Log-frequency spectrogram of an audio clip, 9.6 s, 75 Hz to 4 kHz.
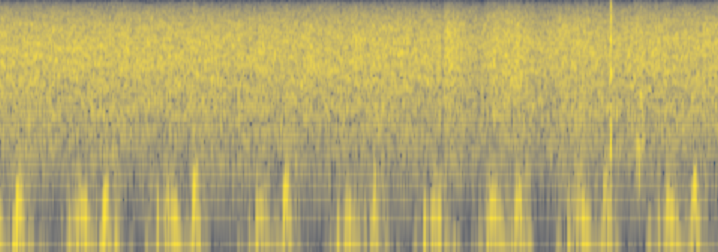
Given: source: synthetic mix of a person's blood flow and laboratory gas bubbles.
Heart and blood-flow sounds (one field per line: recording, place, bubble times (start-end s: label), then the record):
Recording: Doppler ultrasound of blood flow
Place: precordium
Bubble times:
8.11-8.20 s: bubbles
8.46-8.60 s: bubbles
From the record:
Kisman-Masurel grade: 113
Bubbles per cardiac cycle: 1 to 2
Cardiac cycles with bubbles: 1 to 10%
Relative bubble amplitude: loud (0.450 to 0.775)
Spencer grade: 1 (occasional bubble signal discernible with the cardiac motion signal, with majority of cardiac periods free of bubbles)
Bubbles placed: anywhere in the cardiac cycle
